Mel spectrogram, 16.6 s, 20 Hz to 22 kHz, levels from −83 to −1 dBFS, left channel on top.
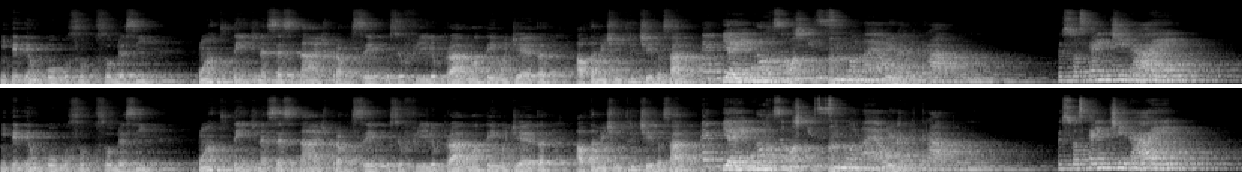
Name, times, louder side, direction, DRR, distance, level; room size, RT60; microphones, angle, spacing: voice 1, 0.0-2.0 2.7-7.3 7.7-9.2 9.6-10.7 11.0-11.5 11.7-12.1, equal, ahead, -2 dB, 0.5 m, -22 dB
voice 2, 9.4-13.1 14.1-15.6, right 1 dB, 50° right, -5 dB, 2.2 m, -23 dB
7.7 x 6.1 x 7.3 m, 2.4 s
head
